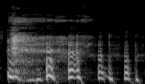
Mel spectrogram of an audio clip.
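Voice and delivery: real, easy giggle; amused laugh. Real, not acted. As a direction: laugh off a little mishap. Laughs off lip gloss mishap.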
